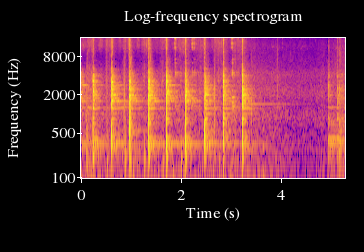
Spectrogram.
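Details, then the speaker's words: Cut-out front light-off catalytic converter from a 2006 Ford E350, nearest the manifold, shaken by hand: sharp hollow metallic clunks, two or three a second. The loose inner substrate biscuit rattles. "I'm guessing the biscuit must be loose inside here and rattling back and forth."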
